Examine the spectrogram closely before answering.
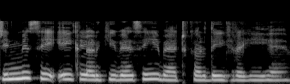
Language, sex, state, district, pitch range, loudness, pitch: Hindi, female, Bihar, Gopalganj, 195-235 Hz, -21 LUFS, 210 Hz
